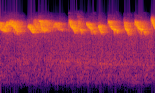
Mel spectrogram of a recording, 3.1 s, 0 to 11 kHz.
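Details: Oriental magpie-robin kept as a song bird, recorded on a cold rainy day in June 2020, delivering a string of high, slightly downslurred whistled notes repeated almost twice per second in a steady, rolling series.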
